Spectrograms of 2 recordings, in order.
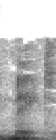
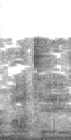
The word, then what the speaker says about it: MATE: And while XFCE might be one of the friendlier ones for resources, it's not as accessible as the Mate, or Mate is actually pronounced.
